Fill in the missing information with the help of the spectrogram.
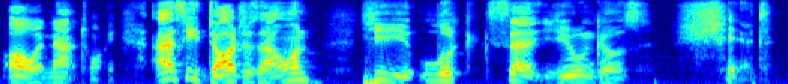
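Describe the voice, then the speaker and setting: A man's voice: a little high, expressive, a little slow, pushed and bright, dry recording. A young man narrating a tabletop game as game master, hesitant, with many fillers and restarts.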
